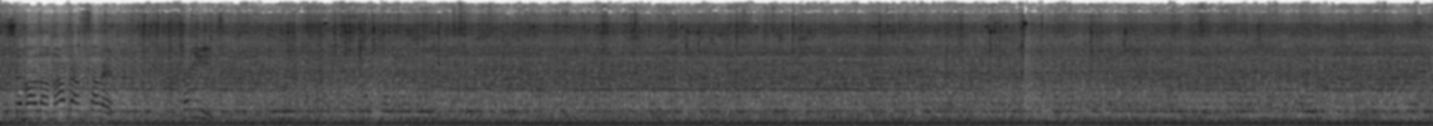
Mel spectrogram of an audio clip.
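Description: A tractor engine drones steadily and loudly from close by.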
